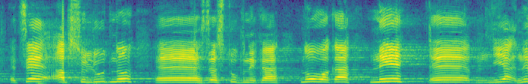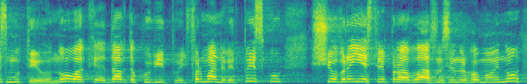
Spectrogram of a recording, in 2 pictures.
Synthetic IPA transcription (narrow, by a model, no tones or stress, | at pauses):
t̪sɛɐbsɔlʲut̪nɔ | zɐst̪upnɪkɐ | nɔʋɐkɐnɛ | jɐknɛzmʊt̪ɪ̰lˠɔ̰nɔʋɐkd̪ɑwt̪ɐkuʋʲid̪̚pɔʋʲidʲfɔrmɑlʲnʊʋʲid̪̚pɪskʊ | ʃt͡ʃɔwrejest̪ɾʲipɾɑʋlˠɑsnɔsʲinɐɾxɔʋmɔʋɐjnɔ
